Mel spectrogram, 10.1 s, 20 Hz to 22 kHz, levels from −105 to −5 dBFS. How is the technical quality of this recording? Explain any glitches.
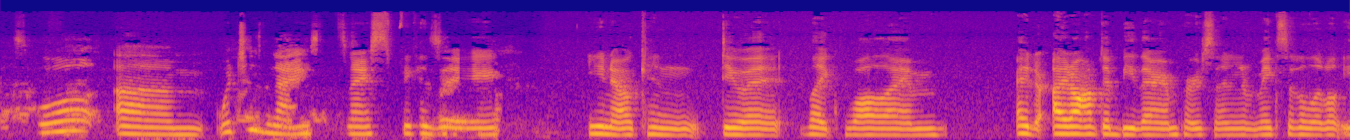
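The recording has two related echo-canceller problems in its first four seconds, both arising when the far end of the call is talking.

Speech suppressed in double talk, at 0.0 to 0.31 s, 1.82 to 2.63 s and 3.36 to 3.58 s: the voice sinks by roughly 15 dB and sounds dulled or broken. The likely cause is the canceller mistaking simultaneous talk for echo and attenuating everything.

The other side's voice leaking through, at 0.04 to 0.85 s, 1.74 to 2.57 s and 3.7 to 4.14 s: a faint second voice, roughly 20 dB below the talker, sits underneath. It is likely loudspeaker playback that the canceller failed to fully subtract from the microphone signal.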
